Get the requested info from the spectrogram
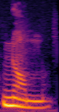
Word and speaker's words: Nome: Eh, caso este en teoría verídico, 2006 Alaska un pueblo llamado Nom, se escribe Nome, por si alguien lo quiere buscar.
